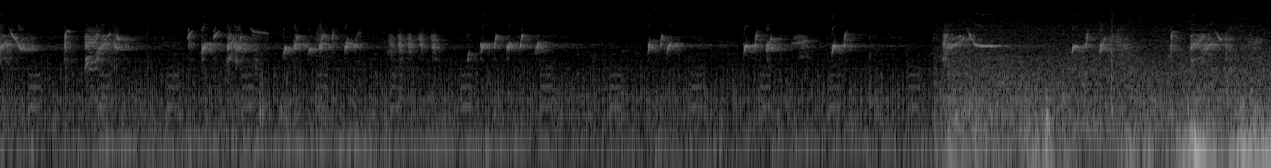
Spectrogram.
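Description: Small birds chirping: a string of short, high calls repeating every half second or so, faint. A soft hiss joins about two-thirds of the way in.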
